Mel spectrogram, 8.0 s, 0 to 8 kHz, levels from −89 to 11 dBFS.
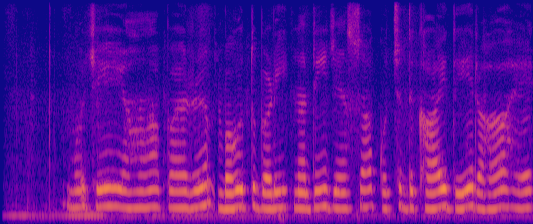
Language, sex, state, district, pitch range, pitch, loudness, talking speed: Hindi, female, Goa, North and South Goa, 205-230 Hz, 220 Hz, -28 LUFS, 90 wpm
